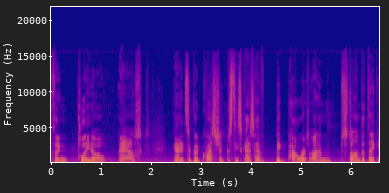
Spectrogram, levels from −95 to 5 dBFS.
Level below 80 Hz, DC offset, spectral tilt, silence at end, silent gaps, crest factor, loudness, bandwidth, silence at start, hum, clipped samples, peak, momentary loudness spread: -66 dBFS; under 0.1%; -4.5 dB/octave; 0 s; none; 20 dB; -39 LUFS; 16.5 kHz; 0 s; none; under 0.1%; -18 dBFS; 9 LU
